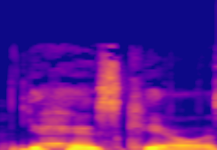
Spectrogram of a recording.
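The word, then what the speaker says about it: Yehezkiel (יחזקאל): Yehezkiel is how you pronounce Ezekiel in Hebrew, or it's as close to it for me at this level in terms of someone who speaks English and British English at that.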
